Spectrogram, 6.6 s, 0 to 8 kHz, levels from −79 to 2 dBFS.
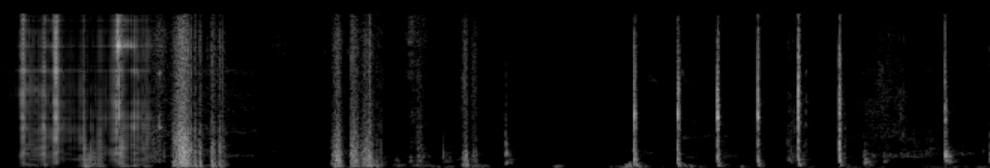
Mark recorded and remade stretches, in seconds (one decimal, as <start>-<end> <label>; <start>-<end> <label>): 0.0-1.0 remade; 1.0-3.5 recorded; 3.5-4.0 remade; 4.0-6.6 recorded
